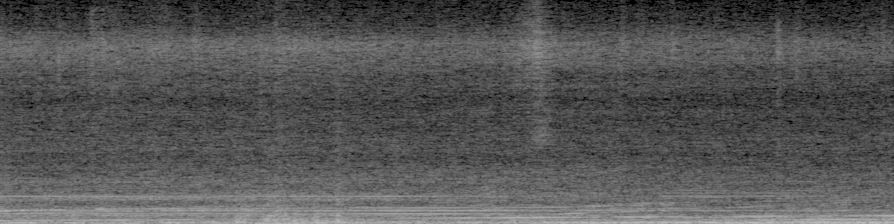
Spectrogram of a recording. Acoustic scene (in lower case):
subway train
